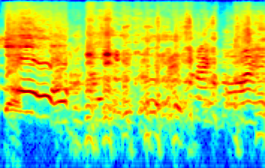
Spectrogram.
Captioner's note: laughter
